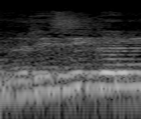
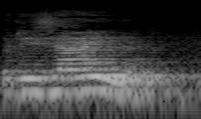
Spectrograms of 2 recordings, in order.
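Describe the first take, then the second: First: A hard g sound is pronounced in the word. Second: No g sound is pronounced in the word. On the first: The speaker calls it wrong. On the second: The speaker calls it right.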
